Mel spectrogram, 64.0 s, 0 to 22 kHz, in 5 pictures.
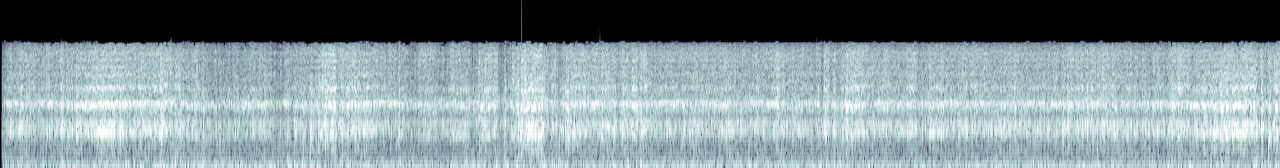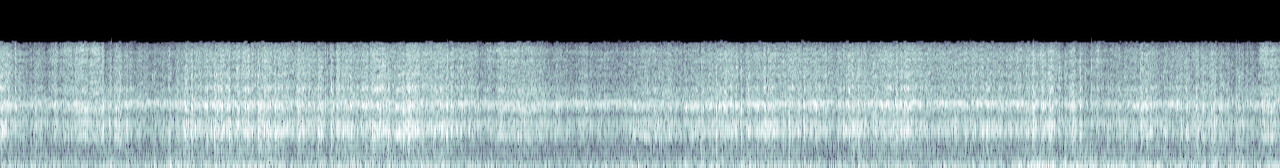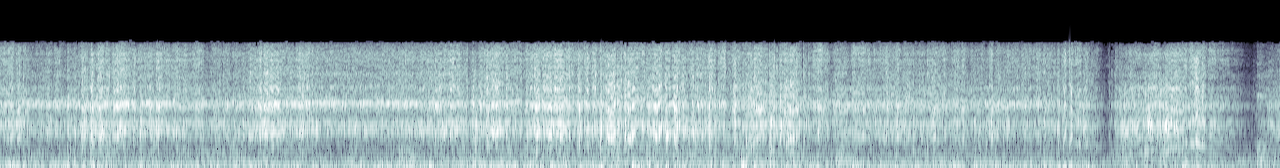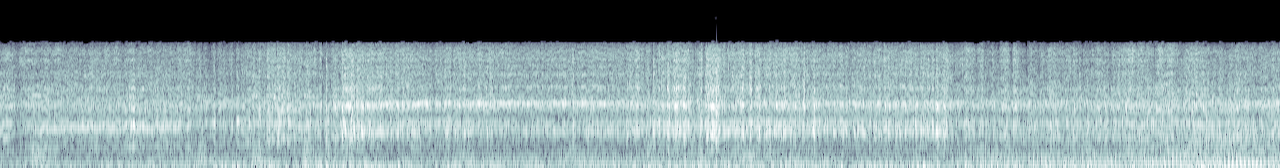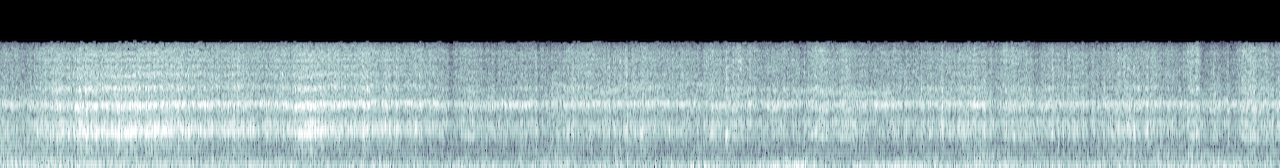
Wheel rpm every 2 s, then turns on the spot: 230, 230, 230, 230, 240, 230, 220, 230, 230, 230, 230, 230, 220, 230, 230, 230, 220, 200, 90, 110, 190, 230, 230, 230, 210, 220, 220, 230, 230, 220, 230, 220.
none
